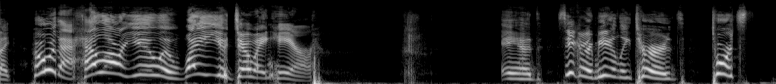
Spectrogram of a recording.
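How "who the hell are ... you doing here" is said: put-on high, cranky, grouchy old grandma voice calling out. A voice calls out at a kid tormenting a crab; grouchy grandma voice. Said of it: "like a grouchy sort of almost grandma call out".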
